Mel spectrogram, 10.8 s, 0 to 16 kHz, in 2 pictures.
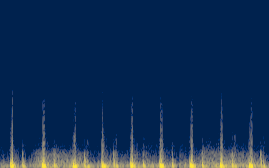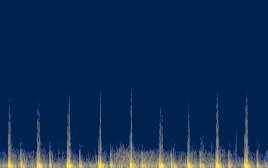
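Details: Male, own heart auscultated with a stethoscope after a workout set: strong, regular heartbeat at about 100 per minute, fast after exertion; normal heart sounds after exercise.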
